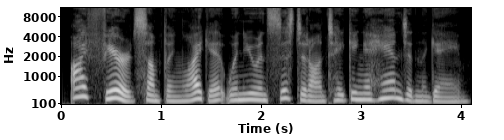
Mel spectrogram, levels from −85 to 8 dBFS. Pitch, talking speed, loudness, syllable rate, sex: 200 Hz, 220 wpm, -19 LUFS, 5.3 syllables/s, female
